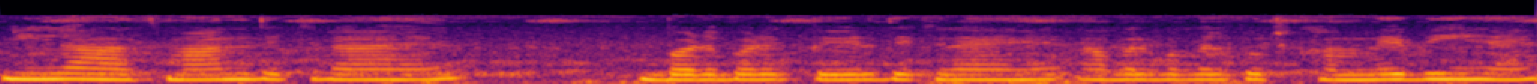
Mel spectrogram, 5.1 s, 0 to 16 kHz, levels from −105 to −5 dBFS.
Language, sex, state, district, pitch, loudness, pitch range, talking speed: Hindi, female, Bihar, Sitamarhi, 225 Hz, -29 LUFS, 220-235 Hz, 185 wpm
